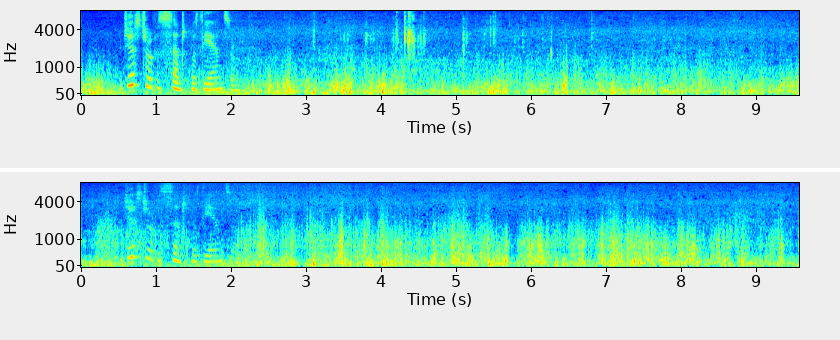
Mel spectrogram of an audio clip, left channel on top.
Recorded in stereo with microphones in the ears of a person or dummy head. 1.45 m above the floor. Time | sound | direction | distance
0.5 | a woman speaking | 50° left (ahead or behind) | 0.7 m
